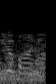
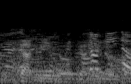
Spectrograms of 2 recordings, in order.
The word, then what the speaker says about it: Gavino: Is it Giovanni? Gavino.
